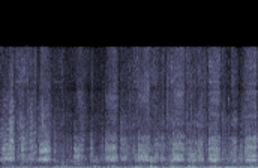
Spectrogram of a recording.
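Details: American Bully named Samson exercising at a gym, panting in quick rhythmic breathy bursts, roughly two per second, steady throughout, with a Spanish-speaking voice nearby and indoor gym background.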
